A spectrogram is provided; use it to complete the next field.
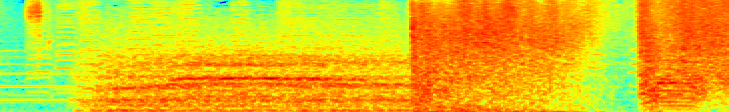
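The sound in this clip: A Wind Force attack effect in a turn-based video game battle, a loud rushing, booming roar that swells sharply partway through, drops briefly, then bursts back in.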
